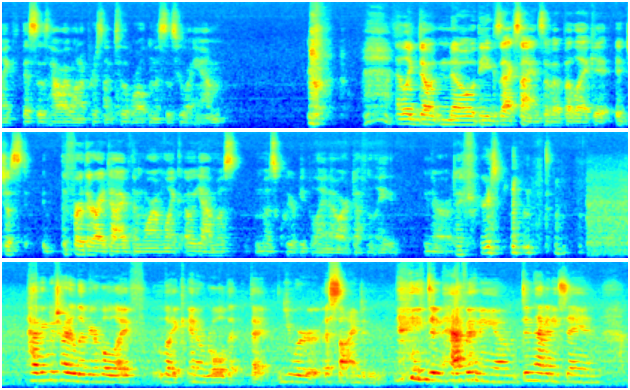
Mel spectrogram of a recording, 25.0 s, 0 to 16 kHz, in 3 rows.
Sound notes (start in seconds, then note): 4.1 laughs; 14.9 laughs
